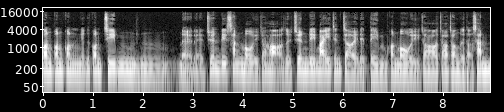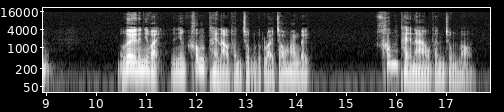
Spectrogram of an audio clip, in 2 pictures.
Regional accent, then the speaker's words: Northern Vietnam, Vietnam; xin phép tôi là người miền Bắc và tôi tự nhận nó

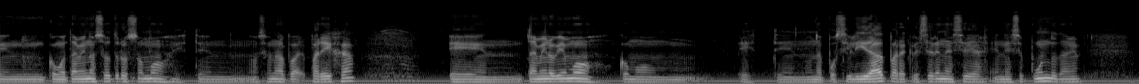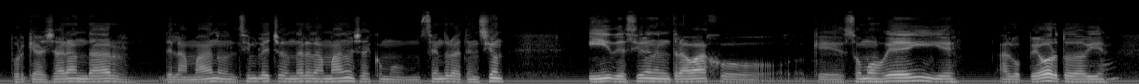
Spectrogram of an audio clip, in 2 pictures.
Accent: Jujuy, Argentina; moved away; Daniel y yo venimos de Jujuy, y bueno, nos venimos porque tenemos la esperanza de acá crecer en lo económico

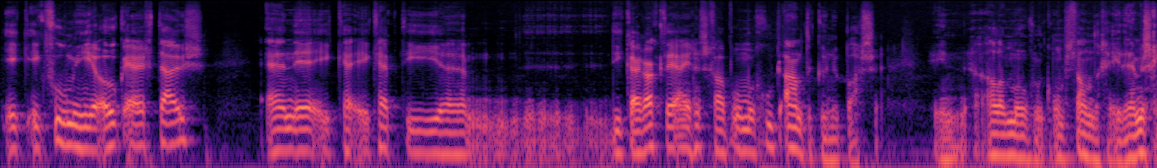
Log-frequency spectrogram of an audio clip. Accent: Netherlands; En dus ik ben helemaal opgevoed als een Nederlander, eigenlijk. Hoewel we hadden Engelse nationaliteit.

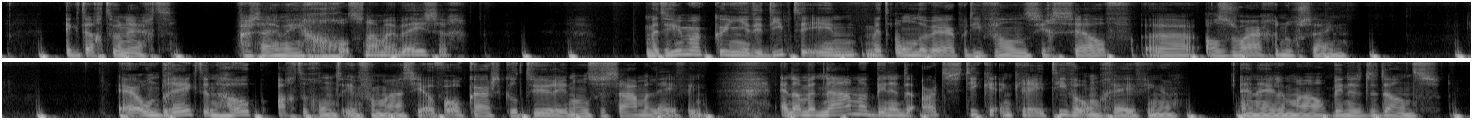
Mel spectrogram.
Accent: Gouda, South Holland, Netherlands; want ik kom eigenlijk oorspronkelijk uit Gouda

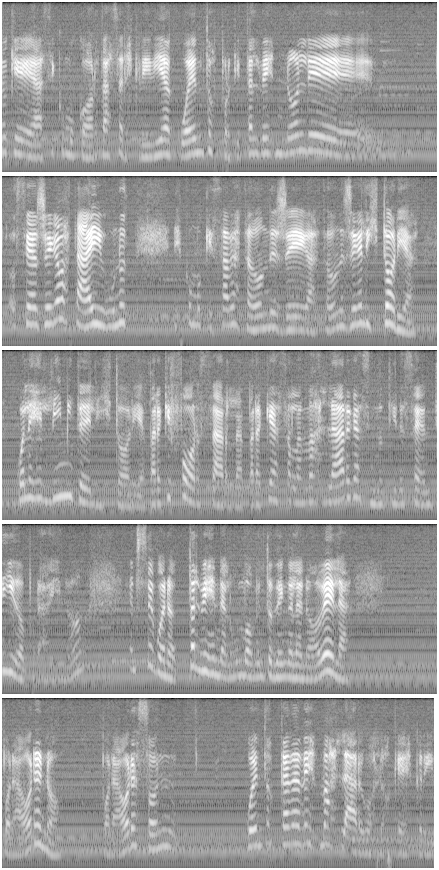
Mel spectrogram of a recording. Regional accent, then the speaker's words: Villa Allende, Córdoba, Argentina; Yo soy de Villa Allende

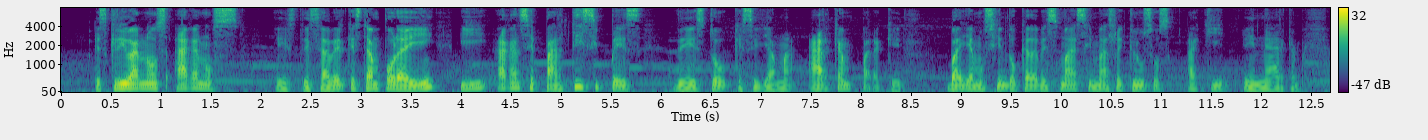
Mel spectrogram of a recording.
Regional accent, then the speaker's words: Mexico; Nosotros somos de México y también aprovecho para darle un saludo a toda la República Mexicana

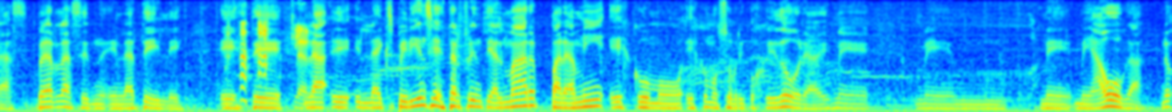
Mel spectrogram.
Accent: Argentina; Como argentino, me siento como un traidor al sentimiento nacional patrio.

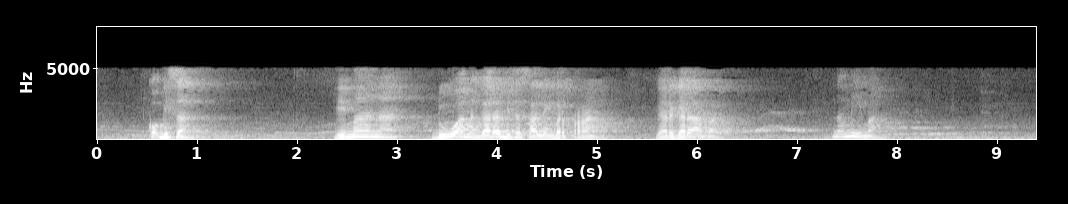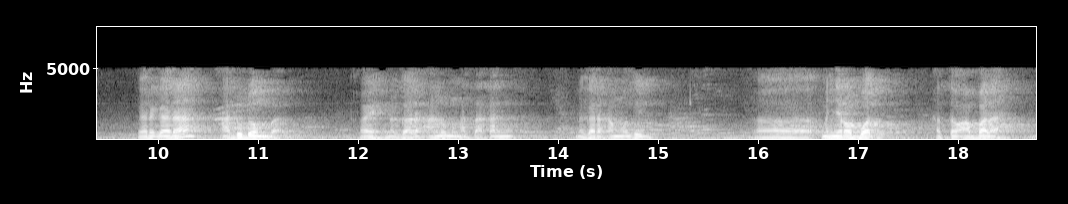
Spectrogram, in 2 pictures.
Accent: Indramayu, West Java, Indonesia; Zaman dulu saya kecil, karena saya hidup di Indramayu, tinggal lama ya di Indramayu, saya orang Indramayu

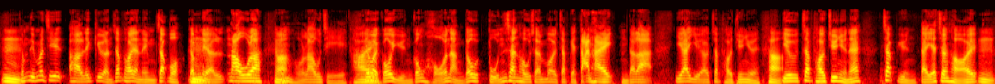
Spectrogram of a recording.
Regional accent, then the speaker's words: Hong Kong

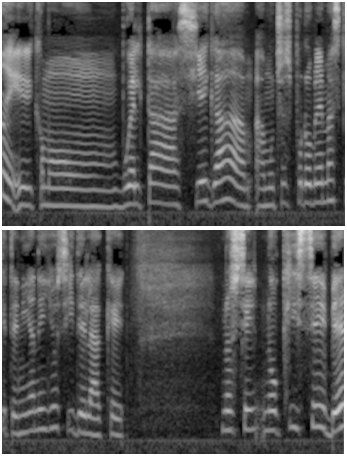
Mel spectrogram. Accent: France; moved away; De yo salí de Francia y viviendo en París y salí en 2001

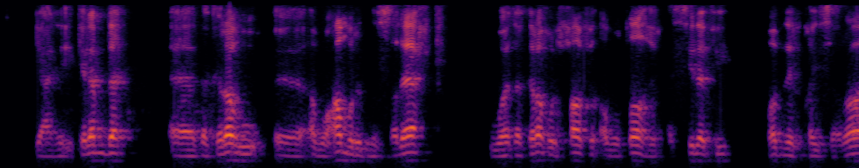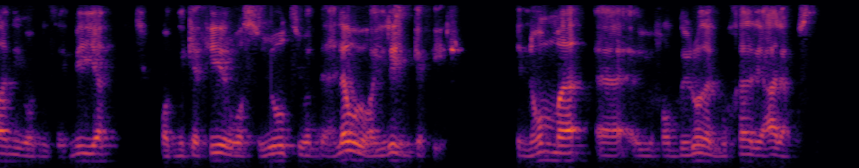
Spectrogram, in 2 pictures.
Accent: Mansoura, Dakahlia, Egypt; يعني احنا عندنا في المنصوره

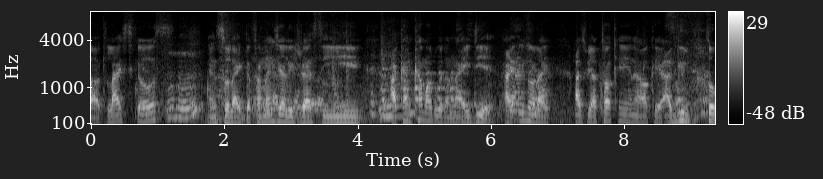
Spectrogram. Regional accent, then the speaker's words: Ghana

